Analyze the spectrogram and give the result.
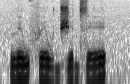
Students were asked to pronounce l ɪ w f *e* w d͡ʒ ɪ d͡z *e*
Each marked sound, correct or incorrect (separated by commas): correct, correct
